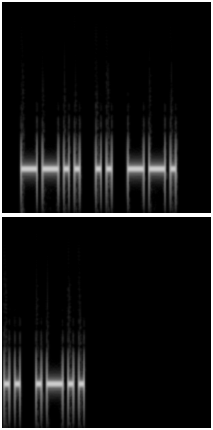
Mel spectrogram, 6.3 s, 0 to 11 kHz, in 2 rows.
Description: Morse code, heard as a keyed tone, about 15 wpm, 700 Hz. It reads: ZIG IL
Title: K1USN SST QSO Practice - 15wpm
